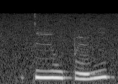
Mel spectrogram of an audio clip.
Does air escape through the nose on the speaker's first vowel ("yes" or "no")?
no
